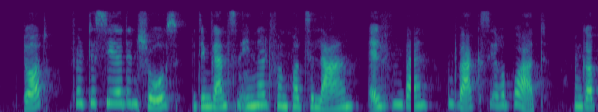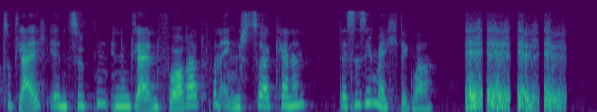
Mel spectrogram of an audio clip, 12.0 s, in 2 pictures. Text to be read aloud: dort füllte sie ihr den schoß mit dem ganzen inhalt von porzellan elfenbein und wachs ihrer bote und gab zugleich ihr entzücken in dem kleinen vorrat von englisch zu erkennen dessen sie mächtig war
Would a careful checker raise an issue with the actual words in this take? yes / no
no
